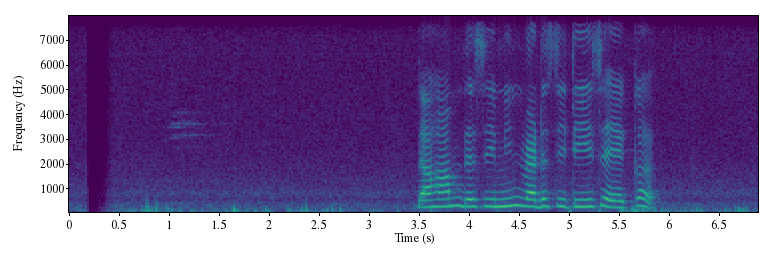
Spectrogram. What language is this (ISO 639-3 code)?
sin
